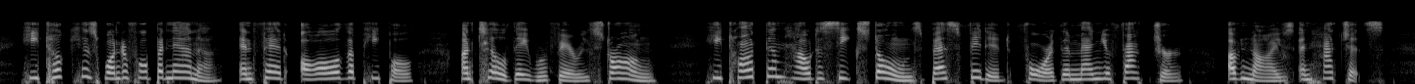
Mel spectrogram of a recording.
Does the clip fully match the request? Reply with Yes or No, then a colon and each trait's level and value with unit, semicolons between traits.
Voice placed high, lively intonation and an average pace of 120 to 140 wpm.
Yes: very high, 255 Hz; wide, 7.0 semitones; slow, 135 wpm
